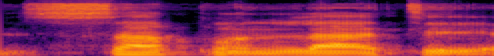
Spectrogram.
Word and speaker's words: Sarpong Lartey: So, my name is Sapon Latte. Um, it's fine if you don't It's very fine if you don't get a pronunciation very right.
